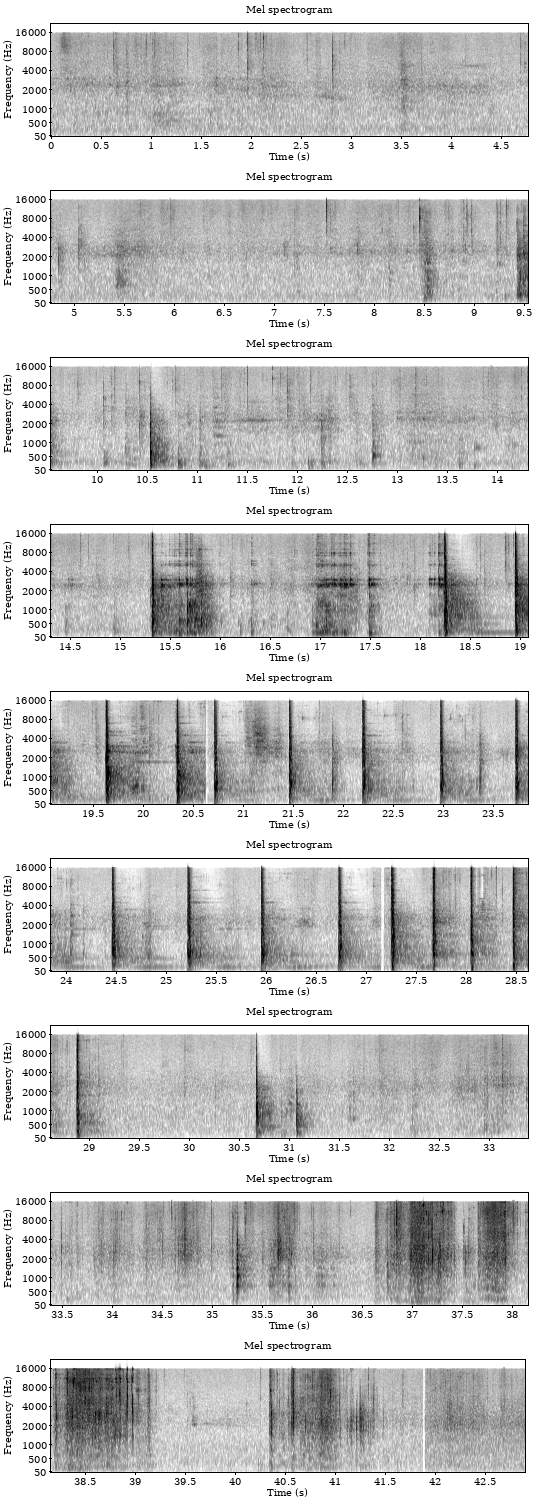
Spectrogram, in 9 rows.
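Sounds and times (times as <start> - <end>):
hammer striking wood: 18.2 - 29.2.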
